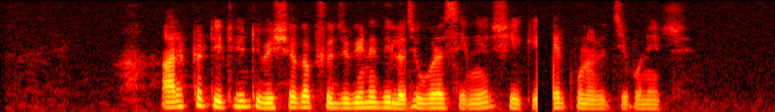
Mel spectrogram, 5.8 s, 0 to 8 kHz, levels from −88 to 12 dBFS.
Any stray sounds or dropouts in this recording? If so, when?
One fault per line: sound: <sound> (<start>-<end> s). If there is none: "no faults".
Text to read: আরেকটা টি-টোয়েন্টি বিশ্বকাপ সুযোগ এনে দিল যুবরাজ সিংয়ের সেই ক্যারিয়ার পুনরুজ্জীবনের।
sound: dropout (4.0-4.2 s)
